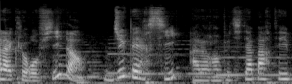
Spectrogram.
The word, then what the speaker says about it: persil: Des chewing-gums à la chlorophylle, du persil. Alors un petit aparté pour les gens qui prononcent le L de persil, vous méritez de mourir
